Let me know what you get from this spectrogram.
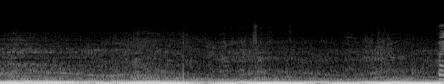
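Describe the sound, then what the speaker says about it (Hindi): A CNG-run Maruti Eeco engine held at full throttle yet failing to rev up, giving a steady, loud low rumble with slight surges, heard close and continuous throughout. "ये देखो पूरा पंजा रख दिया, रेस होनी चाहिए लेकिन रेस नहीं आ रही।"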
